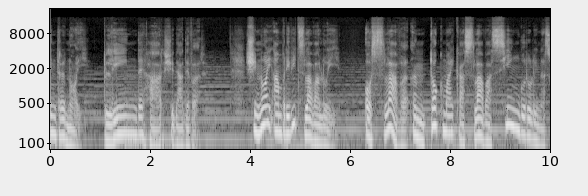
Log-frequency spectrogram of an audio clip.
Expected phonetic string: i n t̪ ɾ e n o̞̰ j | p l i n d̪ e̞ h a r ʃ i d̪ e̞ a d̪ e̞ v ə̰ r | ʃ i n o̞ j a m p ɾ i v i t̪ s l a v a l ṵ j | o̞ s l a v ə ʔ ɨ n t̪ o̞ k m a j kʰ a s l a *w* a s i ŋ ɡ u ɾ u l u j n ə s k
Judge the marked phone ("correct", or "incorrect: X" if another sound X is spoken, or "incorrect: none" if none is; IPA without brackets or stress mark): incorrect: v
